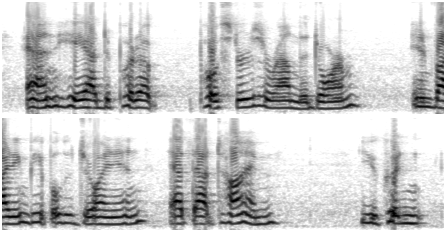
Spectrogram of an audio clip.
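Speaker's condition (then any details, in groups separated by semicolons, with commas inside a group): ALS; shortly after diagnosis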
